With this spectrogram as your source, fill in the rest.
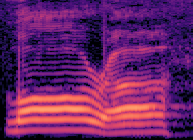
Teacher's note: there's a higher note law and a lower note ra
